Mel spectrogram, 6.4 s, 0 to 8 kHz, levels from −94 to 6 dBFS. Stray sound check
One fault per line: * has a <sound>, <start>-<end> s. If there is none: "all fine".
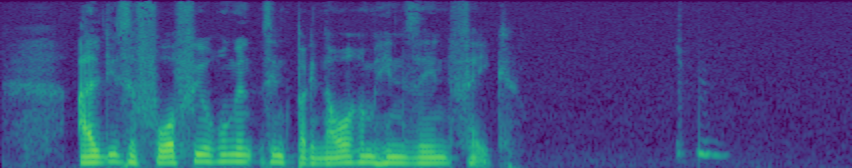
* has a throat clearing, 5.1-5.5 s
